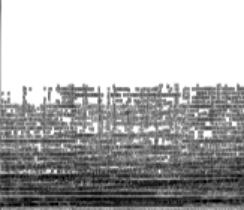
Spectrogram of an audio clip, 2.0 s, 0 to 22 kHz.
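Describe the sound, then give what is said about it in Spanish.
Ambulance sirens sound loud and steady as the vehicles cross Oviedo in a convoy carrying patients from an old hospital to a new one. The wailing tones hold a nearly constant pitch throughout, with no voices. “Son las ambulancias que cruzaron Oviedo desde el Cristo a la Cadellada para trasladar a los 270 enfermos que había en ese momento en el viejo Hospital Central de Asturias”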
